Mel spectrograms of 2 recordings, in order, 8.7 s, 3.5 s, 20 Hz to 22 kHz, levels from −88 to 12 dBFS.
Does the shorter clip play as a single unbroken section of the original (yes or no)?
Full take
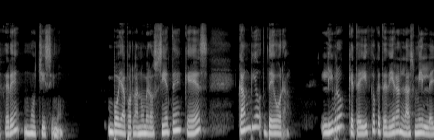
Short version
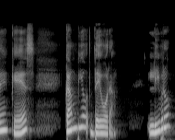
yes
